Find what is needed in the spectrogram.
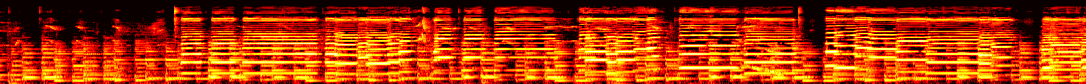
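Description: Digital keyboard playing a repeating chord pattern. About two and a half seconds in, a melodica joins, playing a melody in long held reedy notes over it.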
